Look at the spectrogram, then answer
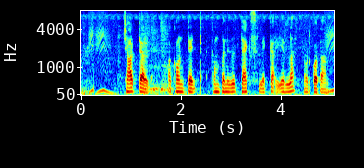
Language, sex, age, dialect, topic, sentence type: Kannada, male, 31-35, Central, banking, statement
